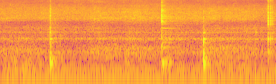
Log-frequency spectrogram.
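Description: Bacon sizzles in an Instant Pot as the fat renders, a constant bright hiss broken by a few sharp clicks of stirring.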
